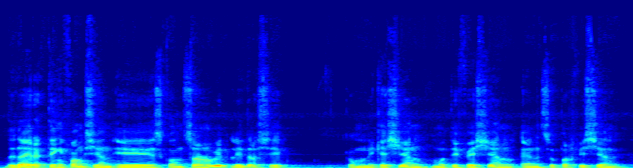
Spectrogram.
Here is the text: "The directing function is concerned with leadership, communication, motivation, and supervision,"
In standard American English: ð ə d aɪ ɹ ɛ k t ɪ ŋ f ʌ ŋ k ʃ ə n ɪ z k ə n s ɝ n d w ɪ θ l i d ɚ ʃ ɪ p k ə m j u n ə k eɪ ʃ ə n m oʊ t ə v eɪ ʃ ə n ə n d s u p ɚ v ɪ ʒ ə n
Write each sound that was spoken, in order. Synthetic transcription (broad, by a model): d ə d aɪ ɹ ɛ k t ɪ ŋ f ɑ ŋ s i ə n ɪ s k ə n s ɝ n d w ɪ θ l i d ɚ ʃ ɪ p k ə m u n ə k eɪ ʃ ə n m oʊ t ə f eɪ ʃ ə n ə n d s u p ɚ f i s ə n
